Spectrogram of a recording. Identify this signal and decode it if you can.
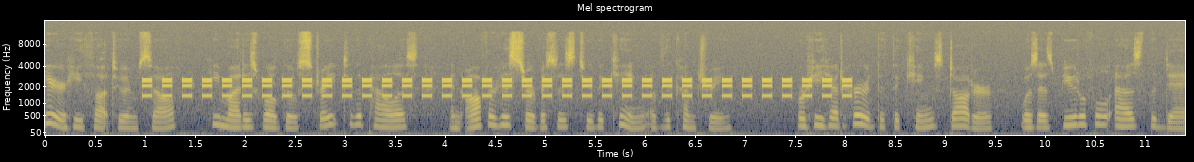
Telephone call progress tone (North American plan), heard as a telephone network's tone, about 1400, 2050, 2450, 2600 Hz, 0.1 s on and 0.1 s off, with speech in English. Off-hook warning tone.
